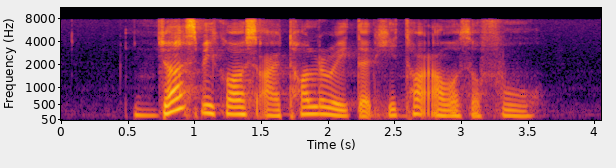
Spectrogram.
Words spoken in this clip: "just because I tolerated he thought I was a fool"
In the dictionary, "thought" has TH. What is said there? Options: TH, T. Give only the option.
T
